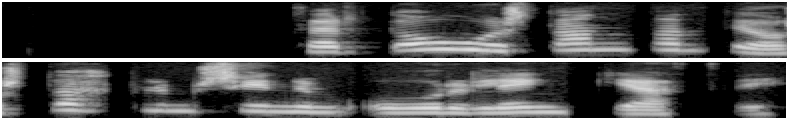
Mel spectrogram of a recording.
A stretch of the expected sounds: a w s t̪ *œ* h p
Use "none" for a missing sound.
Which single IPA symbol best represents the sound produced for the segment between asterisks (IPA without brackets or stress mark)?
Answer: œ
